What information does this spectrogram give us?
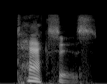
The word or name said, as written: taxes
